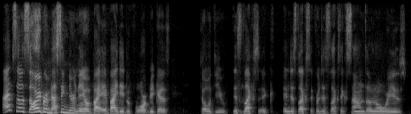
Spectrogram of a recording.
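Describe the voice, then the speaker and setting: With a voice on the low side, this livestream host in her thirties talks casually and without a script, reading viewer comments aloud. Her energy shifts between excitement and a more subdued mood, and she wanders and corrects herself along the way.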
